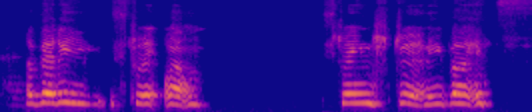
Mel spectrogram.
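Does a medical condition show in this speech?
Yes: cerebral palsy.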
